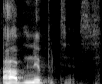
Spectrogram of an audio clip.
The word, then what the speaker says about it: omnipotence: I'm uh what I'm omnip omnipotence is that how they say it no it's omnipotence I'm sitting here talking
